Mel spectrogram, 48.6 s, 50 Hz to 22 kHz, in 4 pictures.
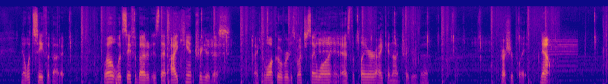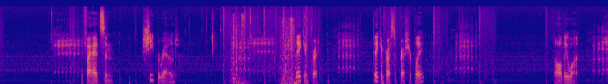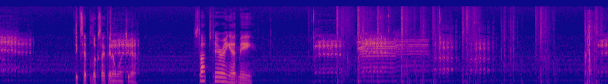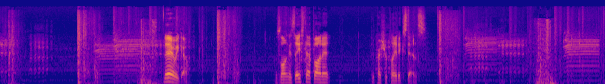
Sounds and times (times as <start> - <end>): Speech: 0.4 - 1.3, 2.1 - 8.6, 10.0 - 11.0, 13.8 - 14.4, 15.0 - 15.8, 17.9 - 18.6, 19.6 - 20.7, 23.2 - 23.8, 25.8 - 27.1, 28.2 - 29.4, 39.4 - 40.3, 42.0 - 43.1, 43.9 - 45.0.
